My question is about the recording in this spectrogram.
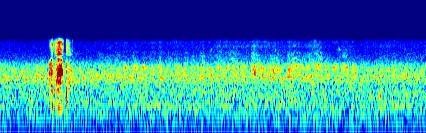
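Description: A young Rottweiler gives one short, loud alert bark about a second in, then there is only faint background.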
